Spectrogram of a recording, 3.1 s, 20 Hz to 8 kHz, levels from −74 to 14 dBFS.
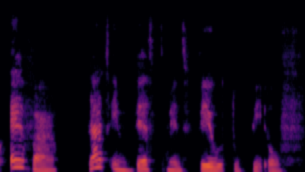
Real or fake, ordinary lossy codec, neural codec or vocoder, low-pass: real; none; none; 7.2 kHz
